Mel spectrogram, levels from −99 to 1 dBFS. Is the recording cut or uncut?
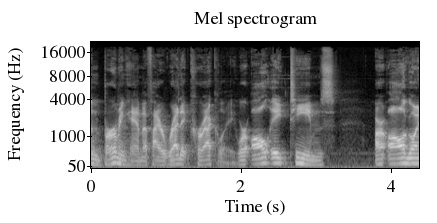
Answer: uncut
